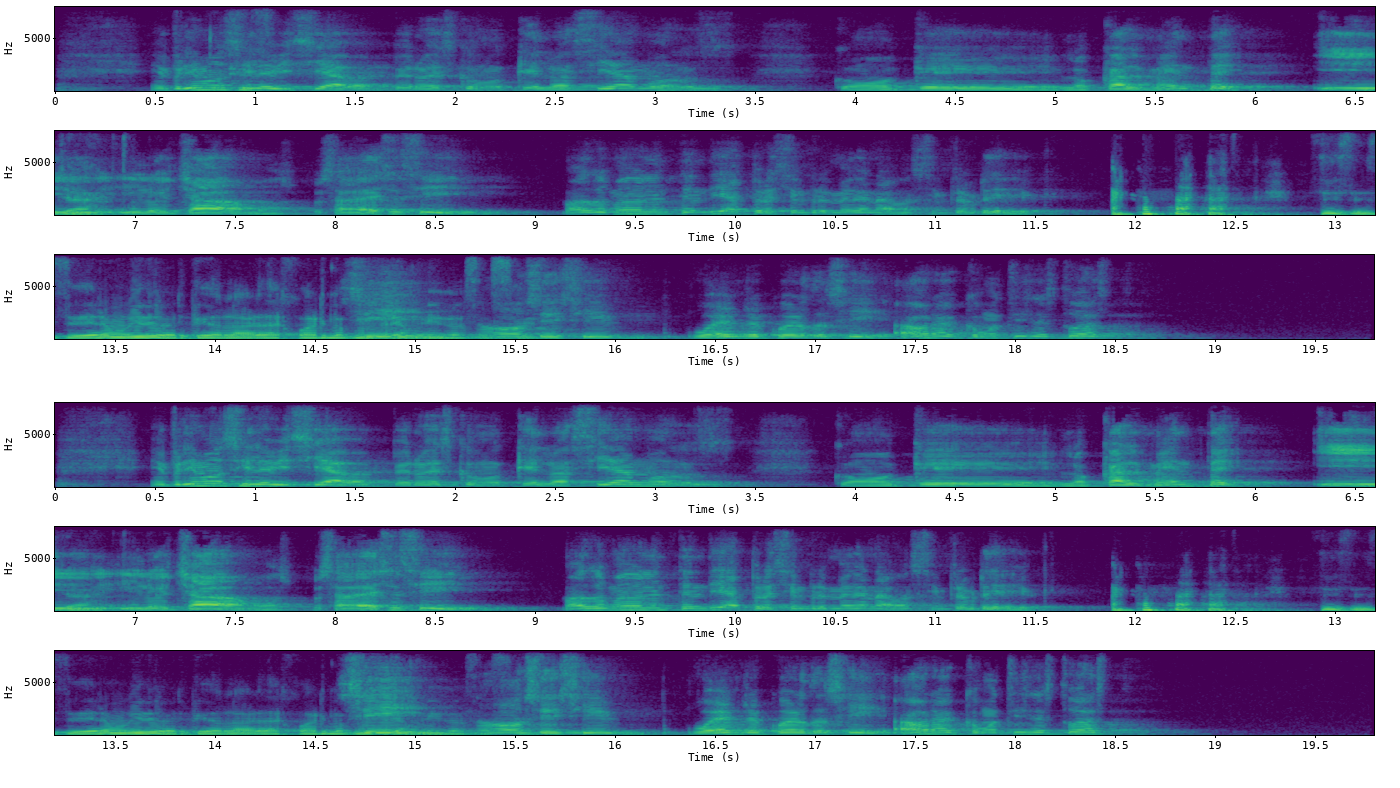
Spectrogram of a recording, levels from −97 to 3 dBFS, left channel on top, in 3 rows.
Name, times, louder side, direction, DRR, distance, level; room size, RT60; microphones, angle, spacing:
voice 1, 0.1-3.3 3.9-6.0 6.3-8.8 9.1-11.5 14.7-18.5, right 1 dB, 60° right, 8 dB, 2.3 m, -31 dB
voice 2, 6.5-6.9 12.2-15.6, left 1 dB, 45° left, 8 dB, 1.4 m, -29 dB
28.5 x 22.5 x 8.7 m, 0.77 s
head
